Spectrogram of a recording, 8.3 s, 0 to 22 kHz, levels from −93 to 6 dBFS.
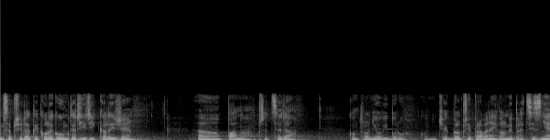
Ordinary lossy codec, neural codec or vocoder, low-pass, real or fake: MP3, 64 kbps; none; 7.2 kHz; real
